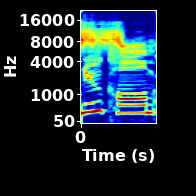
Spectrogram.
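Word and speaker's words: NuCalm: this in mind make a note we mentioned new calm earlier in case you are on the podcast and you're just listening it is spelled n u c l m it is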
